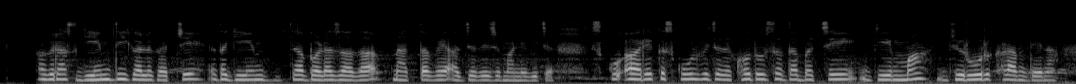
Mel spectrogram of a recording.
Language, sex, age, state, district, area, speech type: Dogri, female, 18-30, Jammu and Kashmir, Reasi, urban, spontaneous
